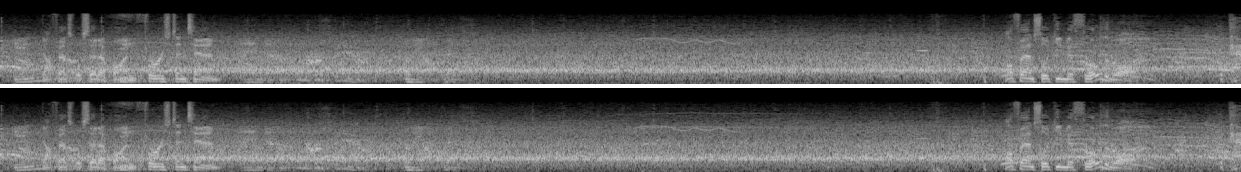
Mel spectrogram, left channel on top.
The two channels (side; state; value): both; normal; correlation 0.74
